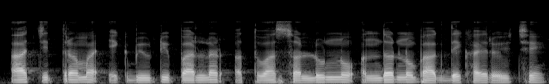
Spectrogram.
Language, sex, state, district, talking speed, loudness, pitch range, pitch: Gujarati, male, Gujarat, Valsad, 140 wpm, -19 LUFS, 100-110 Hz, 105 Hz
